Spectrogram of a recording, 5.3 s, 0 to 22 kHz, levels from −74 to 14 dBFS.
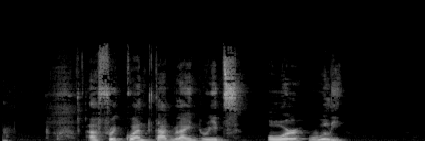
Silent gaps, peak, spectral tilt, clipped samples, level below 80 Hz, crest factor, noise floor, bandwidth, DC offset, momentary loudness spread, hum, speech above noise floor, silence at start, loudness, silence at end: none; -2 dBFS; -4.5 dB/octave; under 0.1%; -64 dBFS; 16 dB; -67 dBFS; 15 kHz; under 0.1%; 12 LU; none; 51 dB; 0.05 s; -17 LUFS; 1.05 s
